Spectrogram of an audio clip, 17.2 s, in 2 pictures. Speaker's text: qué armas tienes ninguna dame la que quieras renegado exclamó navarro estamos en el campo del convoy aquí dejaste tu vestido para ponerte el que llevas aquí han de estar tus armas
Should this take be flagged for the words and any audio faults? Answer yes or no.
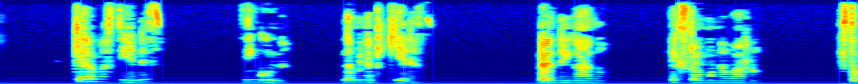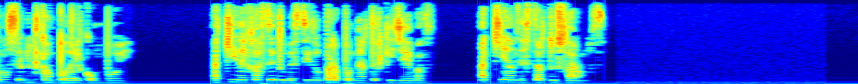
no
